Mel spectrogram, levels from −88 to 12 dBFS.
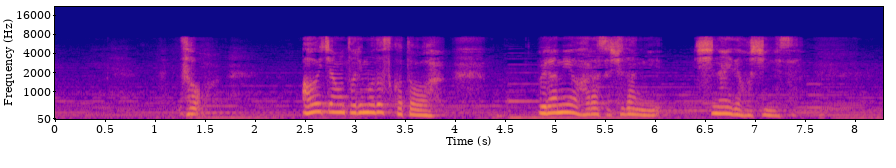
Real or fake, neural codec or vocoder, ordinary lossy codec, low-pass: real; none; AAC, 48 kbps; 7.2 kHz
